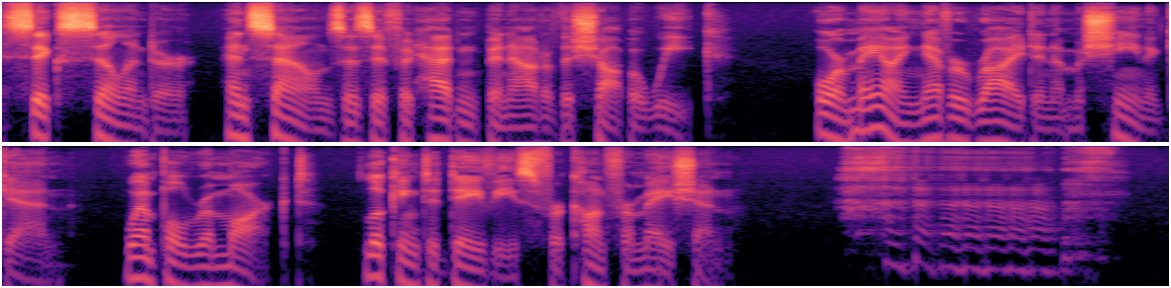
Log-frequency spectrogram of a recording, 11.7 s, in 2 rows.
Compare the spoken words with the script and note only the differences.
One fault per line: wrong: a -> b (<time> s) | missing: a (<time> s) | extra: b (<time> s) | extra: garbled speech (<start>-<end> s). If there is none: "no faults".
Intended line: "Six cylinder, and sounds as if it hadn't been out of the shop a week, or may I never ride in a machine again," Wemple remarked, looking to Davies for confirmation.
no faults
